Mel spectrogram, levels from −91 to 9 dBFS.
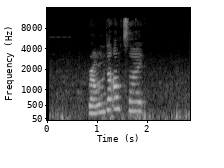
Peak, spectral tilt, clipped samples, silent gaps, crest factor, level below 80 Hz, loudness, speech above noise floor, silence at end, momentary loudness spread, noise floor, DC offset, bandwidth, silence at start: -10 dBFS; -5 dB/octave; under 0.1%; none; 18 dB; -50 dBFS; -25 LUFS; 27 dB; 0 s; 22 LU; -51 dBFS; under 0.1%; 12 kHz; 0.05 s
